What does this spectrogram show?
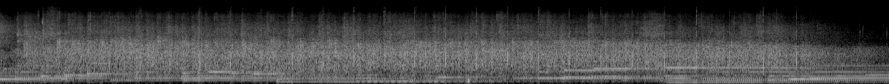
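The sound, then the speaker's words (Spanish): An audience applauds the Word steadily for several seconds, a dense, continuous clatter of many hands, while sustained keyboard chords play underneath, easing off slightly at the end. “Era un aplauso a la palabra.”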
